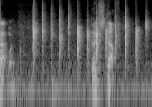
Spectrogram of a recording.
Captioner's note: clapping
